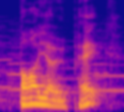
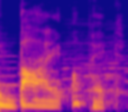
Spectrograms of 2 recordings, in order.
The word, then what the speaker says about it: biopic: it differently so um there's two common pronunciations of this word bio pic and biopic I know many people who say the word like this and it makes sense because when you look at the word normally let me pronounced like that but here's the thing if you say buy optic that implies the existence of two Optics where are the two Optics I cannot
